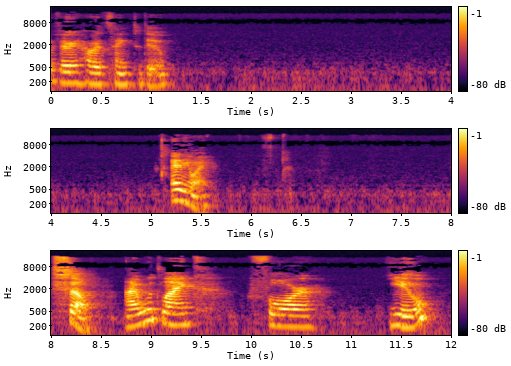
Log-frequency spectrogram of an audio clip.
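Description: A young woman speaks close to a microphone with animation, pausing between phrases.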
